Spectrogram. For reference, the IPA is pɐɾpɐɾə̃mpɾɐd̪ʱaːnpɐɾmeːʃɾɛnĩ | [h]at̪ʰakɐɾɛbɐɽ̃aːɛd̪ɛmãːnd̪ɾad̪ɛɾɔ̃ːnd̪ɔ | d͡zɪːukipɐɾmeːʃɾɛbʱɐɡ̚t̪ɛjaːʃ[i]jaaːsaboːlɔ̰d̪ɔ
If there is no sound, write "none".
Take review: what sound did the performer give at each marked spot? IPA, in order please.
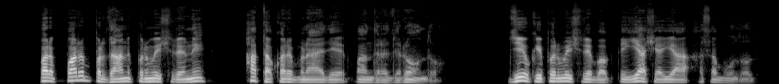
h, a

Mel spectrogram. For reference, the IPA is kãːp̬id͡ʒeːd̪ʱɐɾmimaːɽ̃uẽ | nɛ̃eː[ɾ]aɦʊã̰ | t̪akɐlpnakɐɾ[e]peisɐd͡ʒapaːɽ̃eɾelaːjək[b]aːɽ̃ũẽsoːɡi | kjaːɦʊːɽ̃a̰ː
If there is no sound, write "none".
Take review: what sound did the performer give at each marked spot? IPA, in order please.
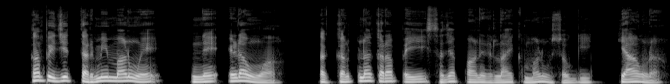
ɽ, a, m

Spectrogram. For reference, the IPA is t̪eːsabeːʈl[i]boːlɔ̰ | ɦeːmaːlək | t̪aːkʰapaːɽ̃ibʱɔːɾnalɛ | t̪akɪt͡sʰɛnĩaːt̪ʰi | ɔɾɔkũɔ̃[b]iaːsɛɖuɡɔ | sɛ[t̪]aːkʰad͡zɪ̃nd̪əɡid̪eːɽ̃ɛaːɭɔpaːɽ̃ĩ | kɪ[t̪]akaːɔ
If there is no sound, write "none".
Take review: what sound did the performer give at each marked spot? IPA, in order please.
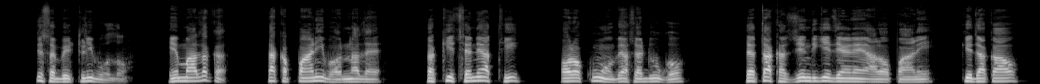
i, b, t̪, d̪

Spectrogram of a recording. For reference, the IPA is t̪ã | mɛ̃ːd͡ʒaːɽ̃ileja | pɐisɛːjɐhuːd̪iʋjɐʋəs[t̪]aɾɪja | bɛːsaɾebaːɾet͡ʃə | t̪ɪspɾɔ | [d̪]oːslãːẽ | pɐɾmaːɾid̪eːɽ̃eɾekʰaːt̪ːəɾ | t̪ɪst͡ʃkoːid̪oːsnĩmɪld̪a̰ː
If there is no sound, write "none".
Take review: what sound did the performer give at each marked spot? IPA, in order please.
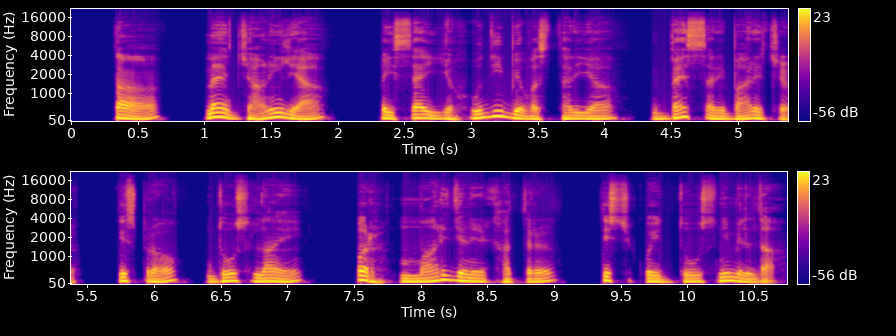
t̪ʰ, d̪

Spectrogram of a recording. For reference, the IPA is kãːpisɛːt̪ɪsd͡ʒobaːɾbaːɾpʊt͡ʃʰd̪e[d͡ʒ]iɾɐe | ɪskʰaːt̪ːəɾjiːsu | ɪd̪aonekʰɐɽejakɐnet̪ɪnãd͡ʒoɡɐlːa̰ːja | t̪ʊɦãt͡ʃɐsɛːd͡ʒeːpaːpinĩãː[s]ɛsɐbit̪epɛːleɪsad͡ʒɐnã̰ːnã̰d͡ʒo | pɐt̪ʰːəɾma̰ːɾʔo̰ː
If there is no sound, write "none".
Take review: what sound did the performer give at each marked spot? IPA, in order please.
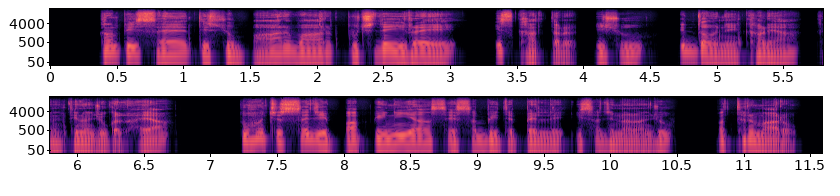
none, s

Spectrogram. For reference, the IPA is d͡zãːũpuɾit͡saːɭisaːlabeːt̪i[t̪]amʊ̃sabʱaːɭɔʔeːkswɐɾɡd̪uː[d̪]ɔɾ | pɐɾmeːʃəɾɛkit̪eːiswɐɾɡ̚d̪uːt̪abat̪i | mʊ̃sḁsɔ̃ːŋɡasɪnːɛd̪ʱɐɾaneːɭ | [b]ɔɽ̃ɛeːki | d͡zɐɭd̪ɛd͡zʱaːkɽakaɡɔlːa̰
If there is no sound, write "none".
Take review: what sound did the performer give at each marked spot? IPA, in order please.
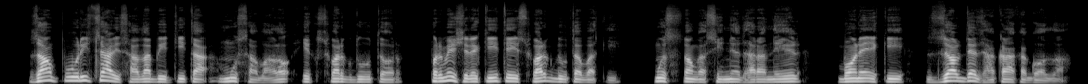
t̪, t̪, b

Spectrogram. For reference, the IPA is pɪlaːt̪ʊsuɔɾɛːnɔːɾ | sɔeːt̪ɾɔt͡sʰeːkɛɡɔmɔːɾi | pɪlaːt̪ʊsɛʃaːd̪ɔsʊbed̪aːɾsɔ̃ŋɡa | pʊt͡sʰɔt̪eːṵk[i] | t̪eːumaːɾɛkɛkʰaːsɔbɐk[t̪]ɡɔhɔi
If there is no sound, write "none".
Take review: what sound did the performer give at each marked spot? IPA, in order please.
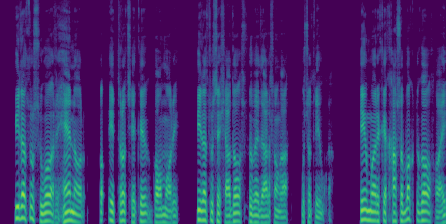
a, t̪

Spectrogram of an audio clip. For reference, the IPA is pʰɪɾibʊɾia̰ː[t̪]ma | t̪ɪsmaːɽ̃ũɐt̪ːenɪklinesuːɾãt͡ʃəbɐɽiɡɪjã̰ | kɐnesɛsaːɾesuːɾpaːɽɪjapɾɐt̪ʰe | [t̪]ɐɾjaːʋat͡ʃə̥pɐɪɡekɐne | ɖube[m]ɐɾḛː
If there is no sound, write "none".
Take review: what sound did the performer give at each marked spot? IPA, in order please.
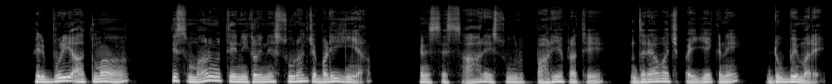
t̪, d̪, m

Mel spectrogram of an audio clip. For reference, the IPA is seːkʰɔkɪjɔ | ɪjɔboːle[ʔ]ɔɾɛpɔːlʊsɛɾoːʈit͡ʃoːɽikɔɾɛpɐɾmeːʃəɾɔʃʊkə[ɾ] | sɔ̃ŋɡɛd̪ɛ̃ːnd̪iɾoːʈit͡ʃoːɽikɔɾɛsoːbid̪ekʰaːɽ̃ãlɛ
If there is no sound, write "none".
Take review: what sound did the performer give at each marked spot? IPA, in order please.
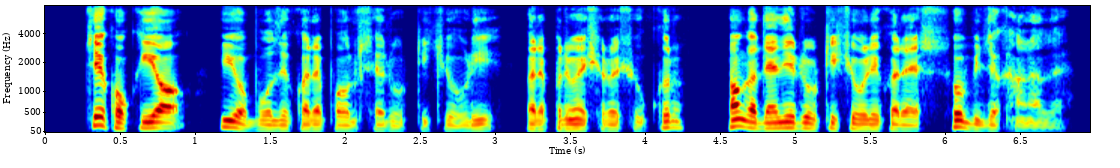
k, ɾ

